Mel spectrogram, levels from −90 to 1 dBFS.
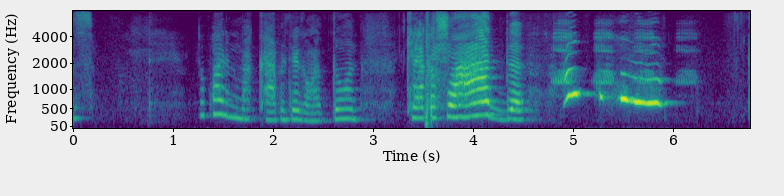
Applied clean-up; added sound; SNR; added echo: none; Bird vocalization, bird call, bird song; 19 dB; none.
